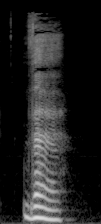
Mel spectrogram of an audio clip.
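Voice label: "there", British English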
